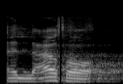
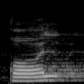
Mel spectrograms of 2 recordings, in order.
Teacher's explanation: فنجد أن الصاد أقوى تفخيما من القاف لاحتوائها على صفتي الإطباق والاستعلاء، وتقل عند القاف لاحتوائها على صفة الاستعلاء فقط.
